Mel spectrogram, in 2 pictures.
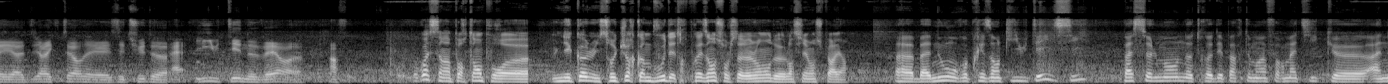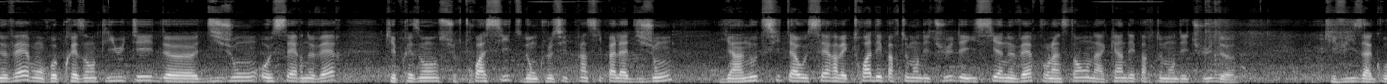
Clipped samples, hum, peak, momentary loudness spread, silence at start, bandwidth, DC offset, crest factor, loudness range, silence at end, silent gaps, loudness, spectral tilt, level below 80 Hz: under 0.1%; none; 0 dBFS; 12 LU; 0 s; over 20 kHz; under 0.1%; 16 dB; 6 LU; 0 s; none; -16 LUFS; -5 dB/octave; -58 dBFS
